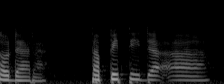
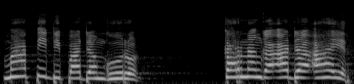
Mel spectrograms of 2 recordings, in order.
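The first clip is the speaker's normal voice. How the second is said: loud, higher-pitched angry complaint; protes marah; 6 semitones higher, 7 dB louder than usual. Retold or imitated. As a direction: cry out in indignant protest as the fed-up crowd. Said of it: "mereka marah". (protes marah dengan suara keras dan tinggi)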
